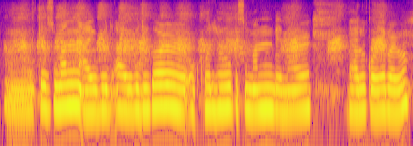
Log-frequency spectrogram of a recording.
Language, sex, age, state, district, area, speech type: Assamese, female, 18-30, Assam, Dhemaji, urban, spontaneous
